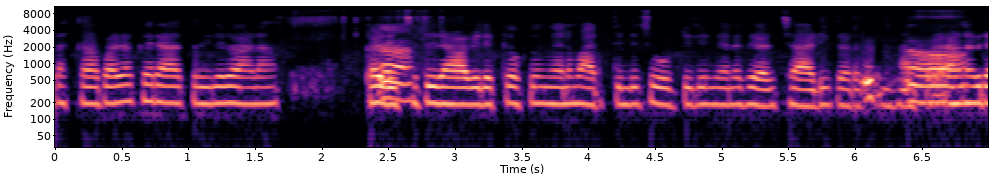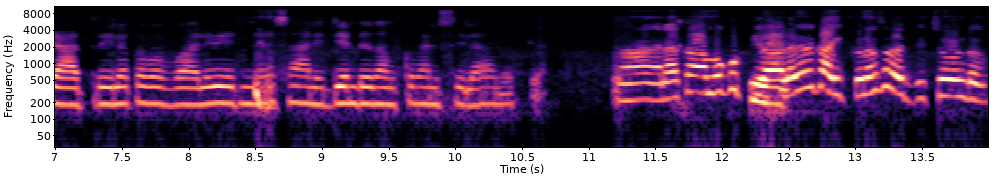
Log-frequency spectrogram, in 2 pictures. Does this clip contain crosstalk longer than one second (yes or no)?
no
